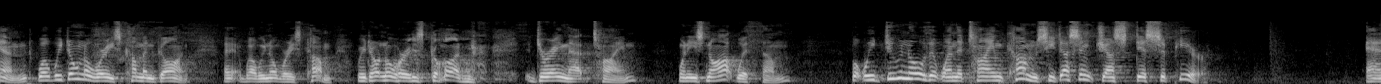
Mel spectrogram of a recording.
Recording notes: Evening Service. Preached in the Church of the Annunciation of the Blessed Virgin Mary, Ottawa, on the Solemnity of the Ascension.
